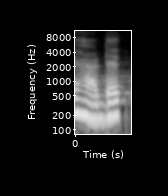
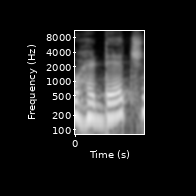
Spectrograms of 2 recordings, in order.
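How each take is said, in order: First: हेडेक ending in a hard "k"; correct pronunciation. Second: हेडेच ending in a "ch" sound; wrong pronunciation. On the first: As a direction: read हेडेक with a final k sound. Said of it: "हेडेक पढ़ेंगे". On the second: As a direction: misread हेडेच with a final ch as in "church". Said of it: "इसको हेडेच नहीं पढ़ेंगे". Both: Shown as a demonstration.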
